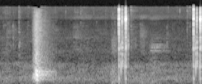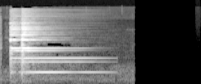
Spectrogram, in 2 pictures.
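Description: A steel spoon knocking against a small steel frying pan: a knock, a couple of light clicks, then a clear metallic clang about three seconds in that rings on and fades over about a second and a half.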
